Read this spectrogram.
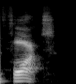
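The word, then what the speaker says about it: Pfaadt: So I think it's a great move to have Ranger go today against Brandon Fought is how you pronounce that, of the Arizona Diamondbacks.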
